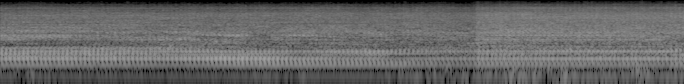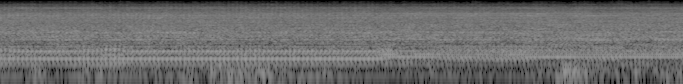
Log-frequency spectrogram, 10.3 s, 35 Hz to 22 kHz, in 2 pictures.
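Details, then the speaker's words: Titan TG8000Z generator after repair (bought as only running on starting fluid): a steady, even drone holding one pitch under load with no hunting or surging. Output reads 60.8 Hz and 128 V, slightly high but okay; it is running normally. "not too bad started right up sounds good surging is not an issue and handle the load just fine"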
